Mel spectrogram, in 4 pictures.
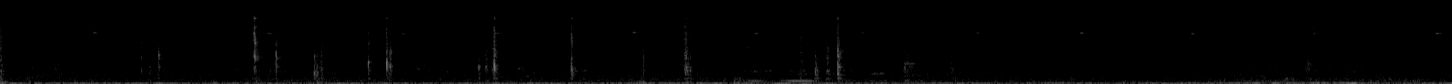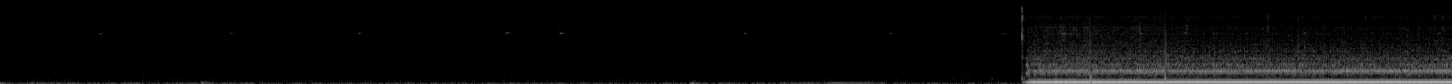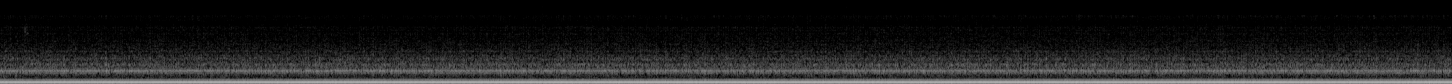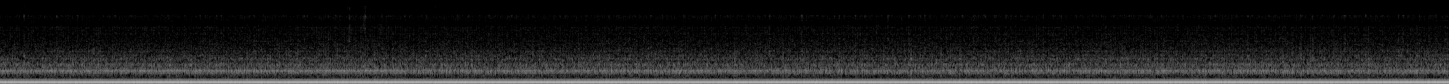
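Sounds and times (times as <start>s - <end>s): electric motor humming: 24.8s - 58.0s.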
